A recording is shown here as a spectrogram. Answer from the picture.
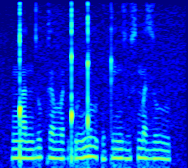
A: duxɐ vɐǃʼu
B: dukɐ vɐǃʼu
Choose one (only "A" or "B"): B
